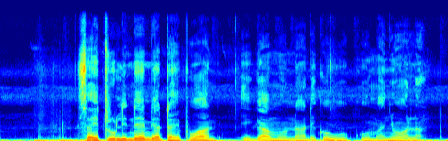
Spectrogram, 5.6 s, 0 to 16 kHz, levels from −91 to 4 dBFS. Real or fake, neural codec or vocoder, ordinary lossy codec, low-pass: fake; vocoder, 48 kHz, 128 mel bands, Vocos; AAC, 96 kbps; 14.4 kHz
